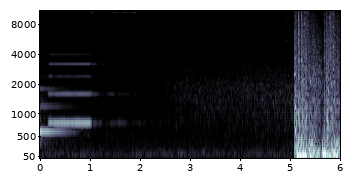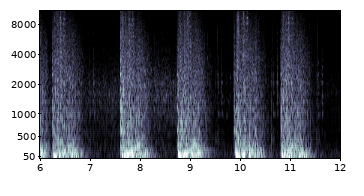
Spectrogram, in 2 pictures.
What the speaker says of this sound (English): Oh no, he's shooting all of them.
